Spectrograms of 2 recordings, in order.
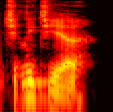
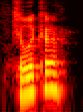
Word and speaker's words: Cilicia: Yeah, you know, when I teach my Latin kids, I teach them with the ecclesiastical pronunciation. And we would say, for the province, we would say Cilicia. And for the device, we would say Cilice, I guess. – Okay. – I think you learned old, like classical Latin pronunciation, didn't you? – Yeah. – And so you're saying Cilica?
